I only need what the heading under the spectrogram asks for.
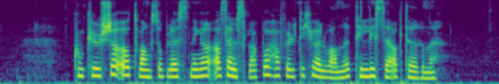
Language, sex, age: Norwegian, female, 26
